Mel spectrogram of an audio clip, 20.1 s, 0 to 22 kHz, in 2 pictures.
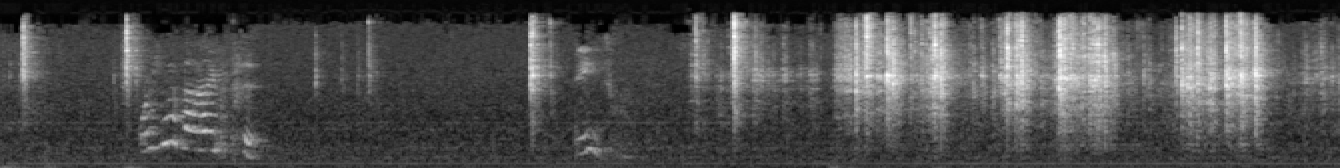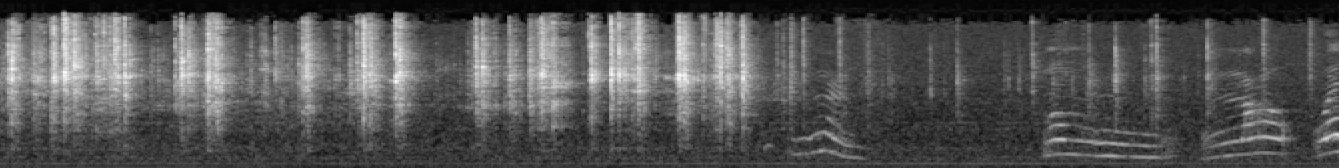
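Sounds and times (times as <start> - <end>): marbles clattering on plastic: 5.2 - 20.0.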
